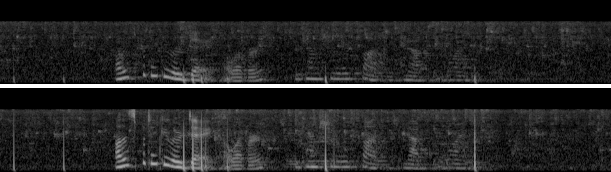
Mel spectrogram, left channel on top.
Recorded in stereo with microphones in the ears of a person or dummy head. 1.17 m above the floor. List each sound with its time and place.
1.1 s a woman speaking: 55° right (ahead or behind), 0.7 m; by 4.9 s 30° right (ahead or behind), 4.5 m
